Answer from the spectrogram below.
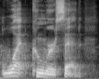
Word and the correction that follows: Comey: Did I say that right, Coomer? Is that how you say his name? – No, Coomey. – Coomey. – Is it Coomey? – Coomey. – C-O-M-E-Y. Coomey.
